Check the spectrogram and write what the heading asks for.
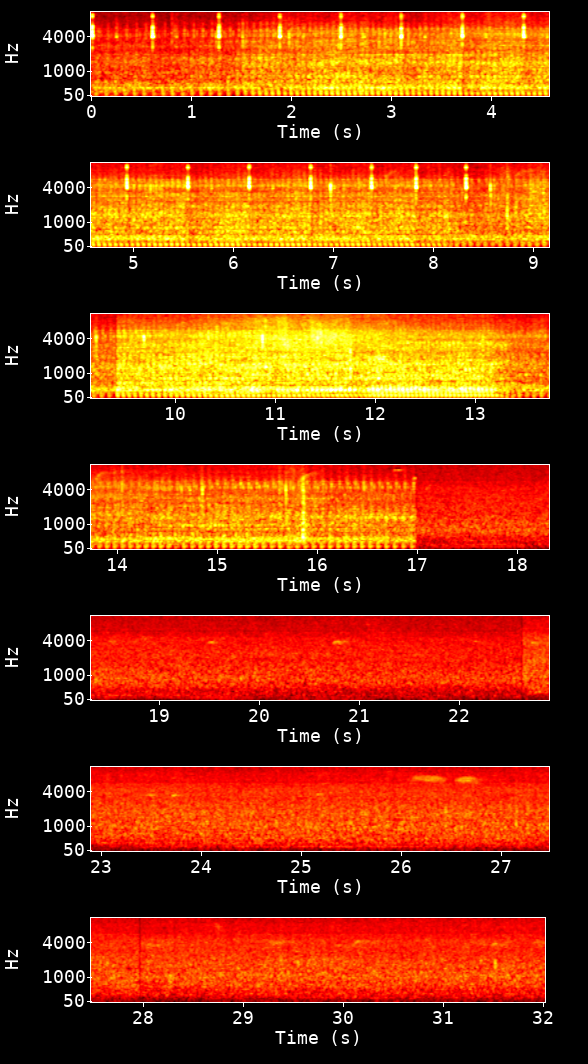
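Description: A louder, steadily humming stretch with a regular ticking in its first part, cut off suddenly about halfway through. After that comes the steady rush of a mountain stream.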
